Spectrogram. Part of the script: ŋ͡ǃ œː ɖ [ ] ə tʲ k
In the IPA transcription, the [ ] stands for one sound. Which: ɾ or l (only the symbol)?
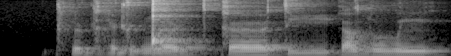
ɾ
